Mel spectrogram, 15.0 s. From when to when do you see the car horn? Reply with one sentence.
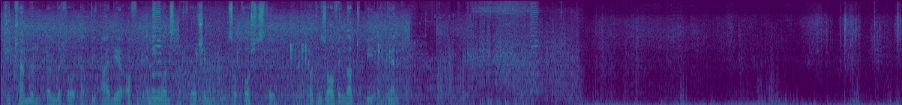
You can hear the car horn from 2.2 to 4.0 s and from 8.6 to 9.8 s.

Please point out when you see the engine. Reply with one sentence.
The engine can be heard from 0.0 to 8.9 s.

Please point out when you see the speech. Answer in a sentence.
You can hear the speech from 0.1 to 6.8 s.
